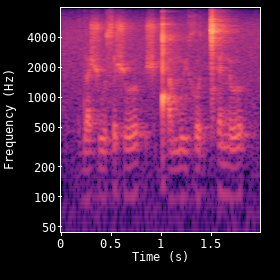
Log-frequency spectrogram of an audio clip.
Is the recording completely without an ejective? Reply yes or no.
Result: no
